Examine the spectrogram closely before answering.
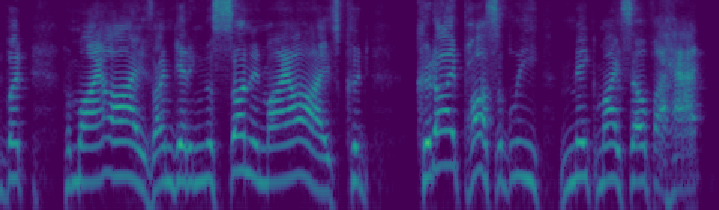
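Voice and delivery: Tricky the rider. Acted. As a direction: play the small nervous rider.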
